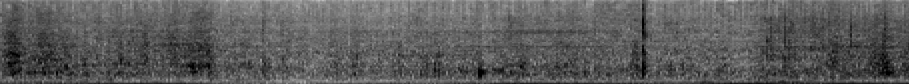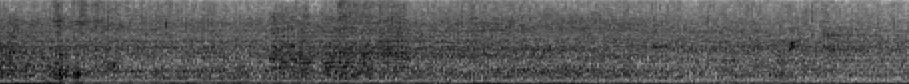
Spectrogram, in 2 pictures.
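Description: A Jeep's engine rumbles as it crawls over the GateKeeper rock obstacle in Chokecherry Canyon. The low, steady drone shifts in load, with occasional faint clicks and knocks.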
